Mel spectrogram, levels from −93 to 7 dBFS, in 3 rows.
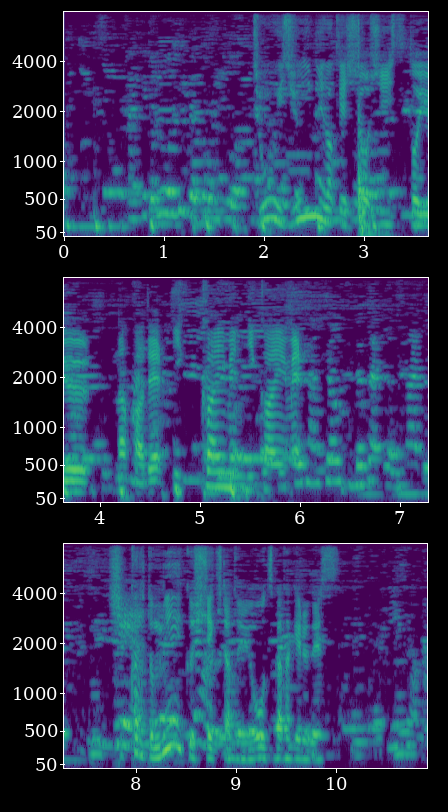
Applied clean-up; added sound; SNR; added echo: classical method Wiener filter.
